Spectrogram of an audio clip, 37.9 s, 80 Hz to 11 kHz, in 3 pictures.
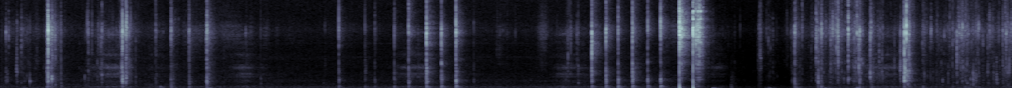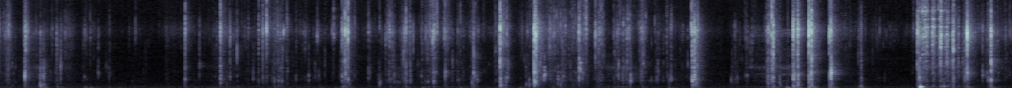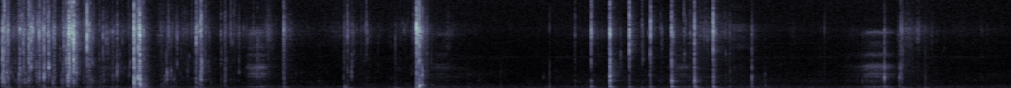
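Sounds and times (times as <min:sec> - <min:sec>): small clicks and taps: 0:32.2 - 0:34.8.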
